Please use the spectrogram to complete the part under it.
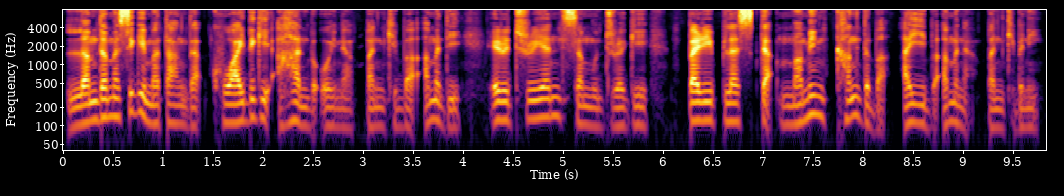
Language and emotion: Manipuri, neutral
